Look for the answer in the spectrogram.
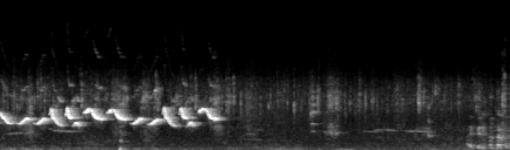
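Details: Curió singing a continuous song at Maiobão, Paço do Lumiar, Maranhão: a loud, fast string of looping whistled notes lasting about three seconds, followed by quieter faint chirps and soft background noise.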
